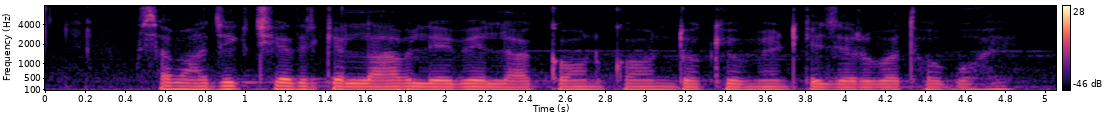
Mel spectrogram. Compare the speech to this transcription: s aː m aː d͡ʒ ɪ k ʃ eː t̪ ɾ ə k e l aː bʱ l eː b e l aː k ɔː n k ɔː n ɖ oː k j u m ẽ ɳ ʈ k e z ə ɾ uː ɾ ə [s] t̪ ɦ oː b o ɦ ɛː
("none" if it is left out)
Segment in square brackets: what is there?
none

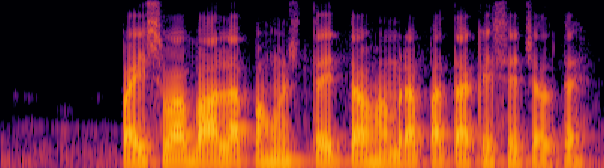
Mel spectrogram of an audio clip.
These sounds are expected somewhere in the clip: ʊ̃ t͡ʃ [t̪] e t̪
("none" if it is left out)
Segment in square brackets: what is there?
t̪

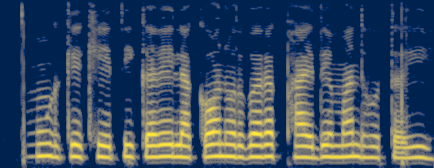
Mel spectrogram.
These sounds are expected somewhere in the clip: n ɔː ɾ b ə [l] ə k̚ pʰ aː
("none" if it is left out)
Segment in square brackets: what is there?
ɾ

